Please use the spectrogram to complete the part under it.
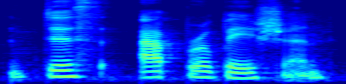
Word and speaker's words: disapprobation: disapprobation. Did I say that right? – Sounds good. – Yeah. – Approbation. – Sounded great to me.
